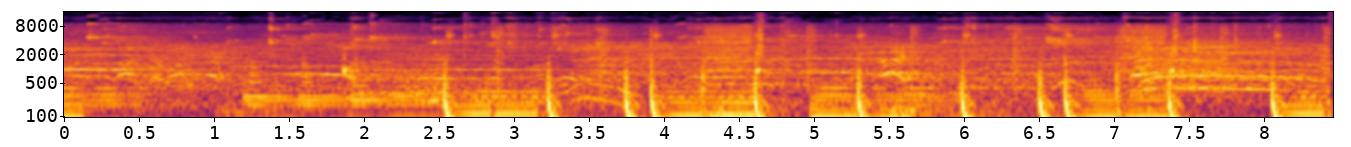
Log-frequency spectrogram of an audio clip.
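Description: Basketball bouncing repeatedly on a hardwood gym floor, a sharp bounce about every half second from about two and a half seconds in, with short high sneaker squeaks. Music and voices run underneath.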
